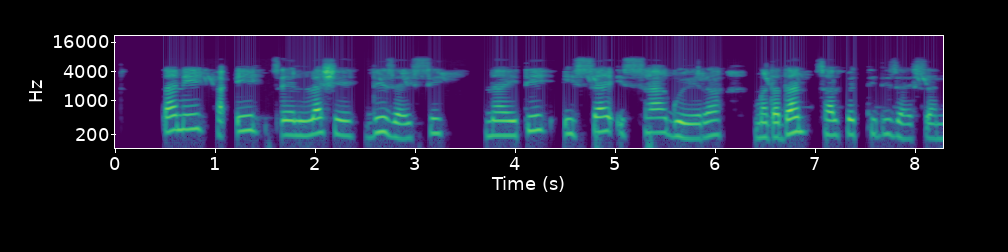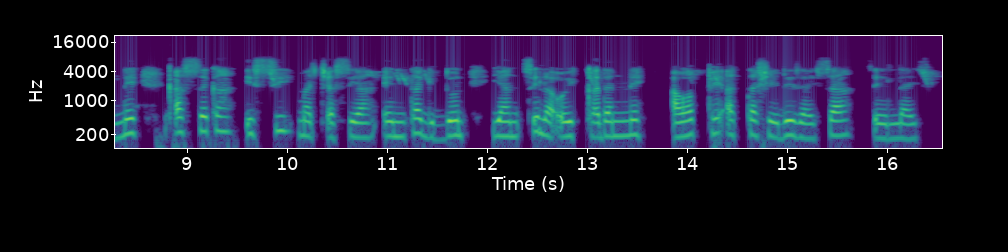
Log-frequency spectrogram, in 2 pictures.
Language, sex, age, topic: Gamo, female, 25-35, government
